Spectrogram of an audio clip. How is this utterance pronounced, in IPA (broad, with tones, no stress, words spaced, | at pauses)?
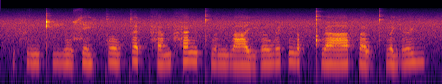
fɪ˨ŋkʰiː˨˩wse˨j ko˧wkɐ˥t̚hɐ˨˥m hɐ˥ŋkʷʰɐ˨ŋ waː˨˩jlo˨˧wɵ˥t̚ŋɐ˧p̚ kʷʰaː˨˧ fɐ˨˩w kʷʰɐ˨j ɵ˥ɥ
